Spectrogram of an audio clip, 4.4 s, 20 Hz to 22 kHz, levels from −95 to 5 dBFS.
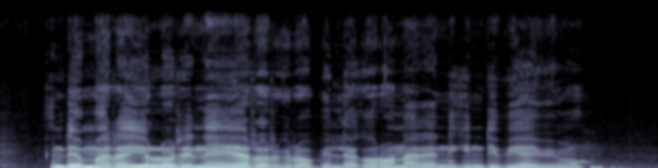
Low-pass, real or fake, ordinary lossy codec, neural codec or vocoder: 19.8 kHz; fake; none; vocoder, 44.1 kHz, 128 mel bands every 512 samples, BigVGAN v2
